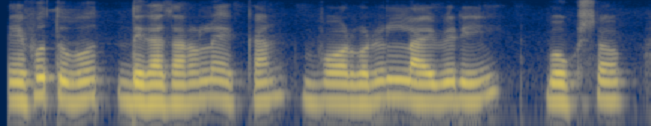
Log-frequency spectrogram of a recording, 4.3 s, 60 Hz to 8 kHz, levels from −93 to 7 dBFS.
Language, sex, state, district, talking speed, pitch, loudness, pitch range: Chakma, male, Tripura, Dhalai, 180 wpm, 165 Hz, -17 LUFS, 160-175 Hz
